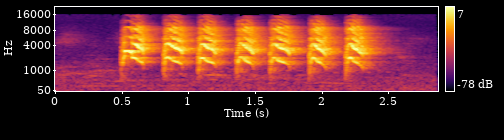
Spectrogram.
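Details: Seven evenly spaced, harsh, piercing parrot screeches in a row, each short and rasping, delivered about three per second against a quiet background.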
